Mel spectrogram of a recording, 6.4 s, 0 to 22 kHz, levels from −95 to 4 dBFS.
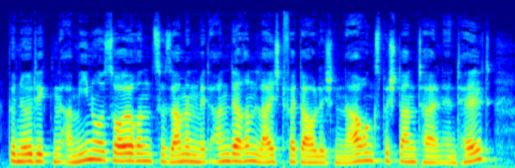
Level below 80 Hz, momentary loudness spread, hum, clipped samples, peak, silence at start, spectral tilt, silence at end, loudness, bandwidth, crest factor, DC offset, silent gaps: -56 dBFS; 9 LU; none; under 0.1%; -4 dBFS; 0.1 s; -8 dB/octave; 0.3 s; -20 LUFS; 12.5 kHz; 16 dB; under 0.1%; none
